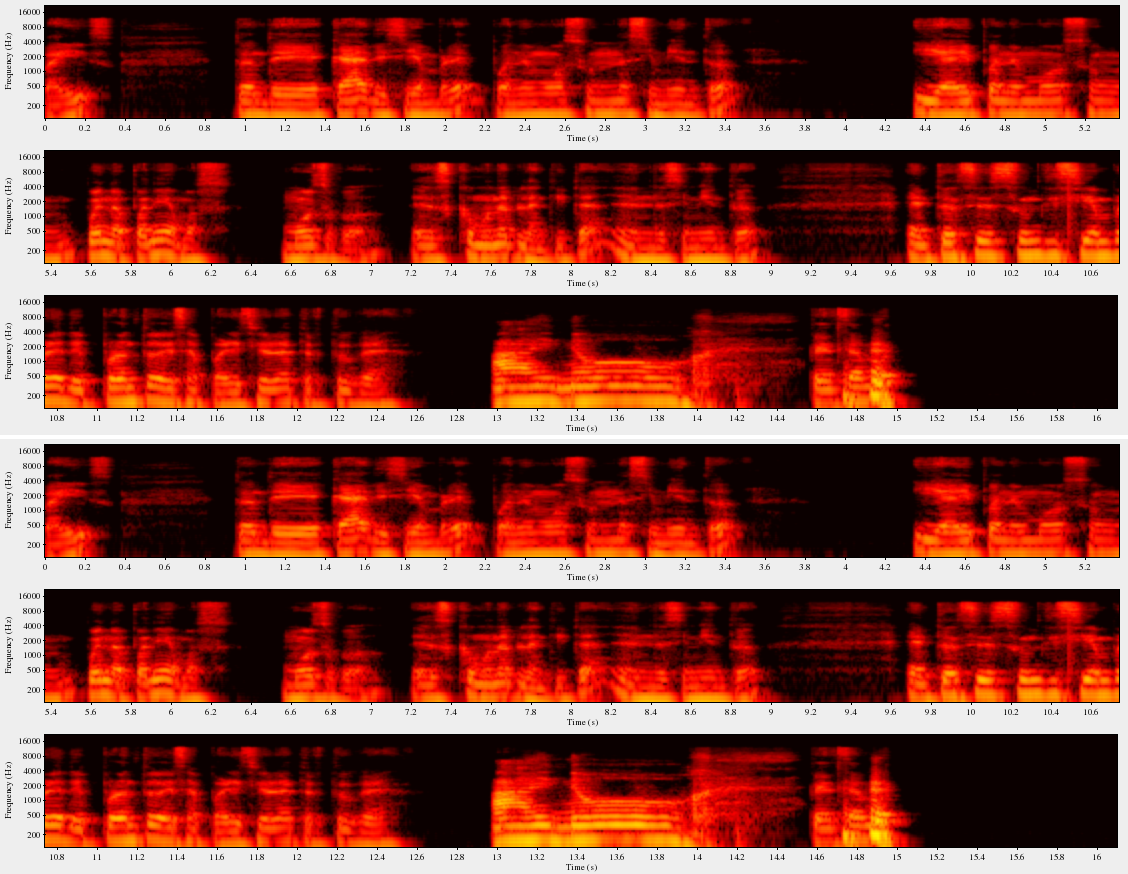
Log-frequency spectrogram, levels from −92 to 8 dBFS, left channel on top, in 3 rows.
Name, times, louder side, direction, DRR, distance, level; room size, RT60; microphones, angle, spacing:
voice 1, 0.0-3.5 4.4-6.3 6.6-12.5 14.6-15.0, left 1 dB, 10° left, 0.4 m, -38 dB
voice 2, 13.0-14.3 14.7-15.0, right 3 dB, 90° right, 0.9 m, -31 dB
2.9 x 2.1 x 2.9 m
head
